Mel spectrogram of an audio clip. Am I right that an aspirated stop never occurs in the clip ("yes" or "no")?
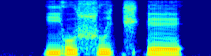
yes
